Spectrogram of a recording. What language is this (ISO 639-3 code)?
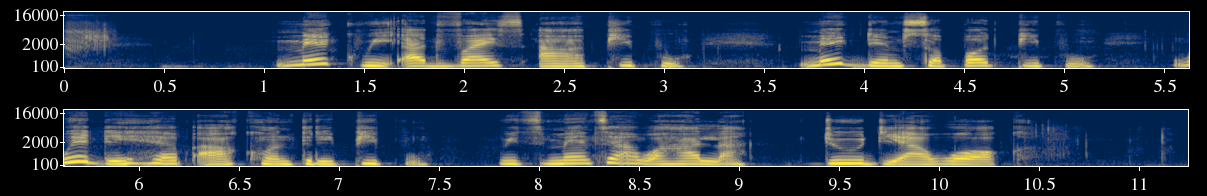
pcm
